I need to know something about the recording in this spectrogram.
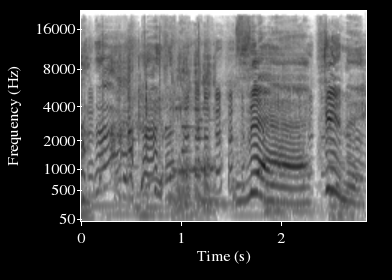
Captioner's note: kids giggling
